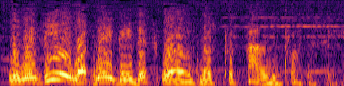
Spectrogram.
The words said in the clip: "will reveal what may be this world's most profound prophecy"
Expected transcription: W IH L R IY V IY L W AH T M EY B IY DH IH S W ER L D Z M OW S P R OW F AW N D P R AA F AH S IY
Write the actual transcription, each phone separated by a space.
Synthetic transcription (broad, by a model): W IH R IY V IY L W AH T M EY B IY DH IH S W ER L D Z M OW S P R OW F AW N P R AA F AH S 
